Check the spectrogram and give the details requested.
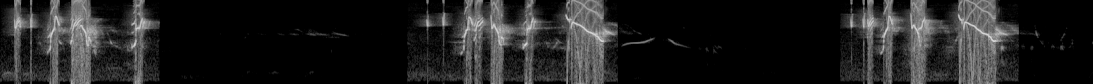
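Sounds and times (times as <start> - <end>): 
cotorra de bañado parakeet: 0.0 - 1.6, 4.1 - 6.2, 8.4 - 10.2.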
